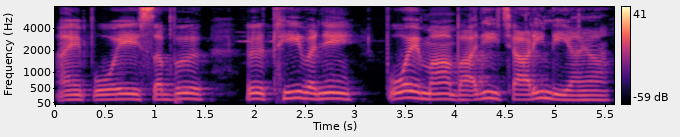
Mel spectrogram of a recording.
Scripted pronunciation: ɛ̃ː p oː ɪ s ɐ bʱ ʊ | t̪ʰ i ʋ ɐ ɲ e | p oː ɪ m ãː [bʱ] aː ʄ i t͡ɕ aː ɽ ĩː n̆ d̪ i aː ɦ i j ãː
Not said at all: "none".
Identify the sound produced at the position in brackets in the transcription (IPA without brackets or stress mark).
bʱ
